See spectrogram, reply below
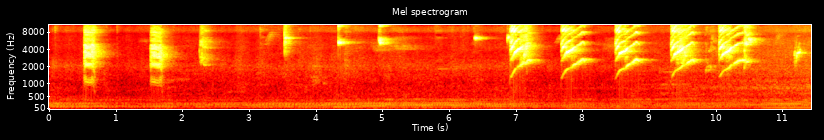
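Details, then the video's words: Long-tailed shrike playback meant to get a shrike that has stopped singing to sing again. Rasping notes open the sequence, then a fast run of bright notes sweeping steeply downward, roughly one each second. "Suara PENTET buat mancing burung penten macet"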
